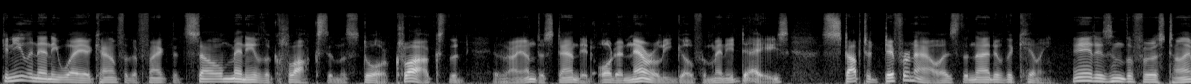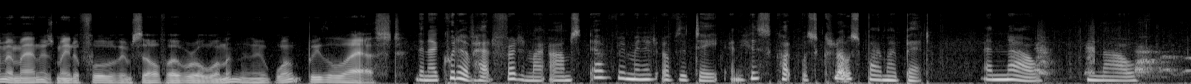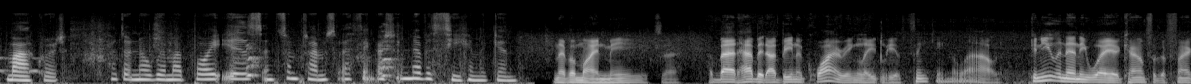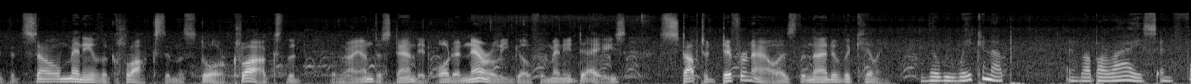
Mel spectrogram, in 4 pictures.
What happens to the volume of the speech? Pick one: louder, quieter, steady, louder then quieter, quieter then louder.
steady.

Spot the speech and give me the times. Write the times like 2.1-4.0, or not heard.
0.0-47.6.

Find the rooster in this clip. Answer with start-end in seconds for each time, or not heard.
not heard.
